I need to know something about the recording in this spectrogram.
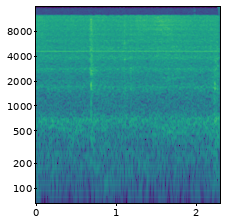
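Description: Quiet room tone of a large chamber heard through the broadcast microphones, with one faint click about two-thirds of a second in.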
